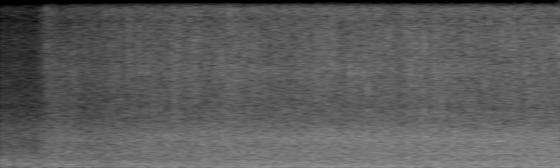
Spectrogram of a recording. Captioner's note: heavy rain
